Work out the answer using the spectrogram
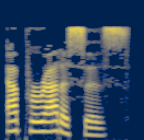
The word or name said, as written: apparatuses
